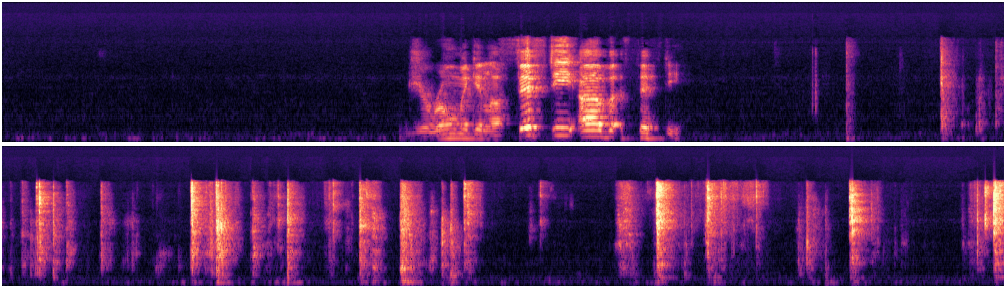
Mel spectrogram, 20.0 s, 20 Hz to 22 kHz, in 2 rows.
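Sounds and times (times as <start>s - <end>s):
cardboard and plastic wrap rustling: 16.2s - 18.2s.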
